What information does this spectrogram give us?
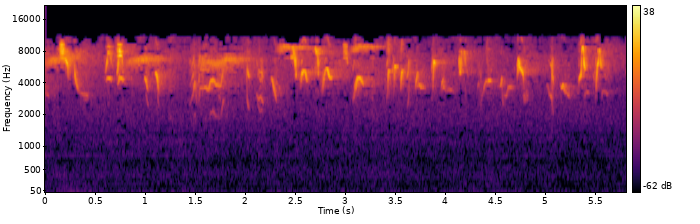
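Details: Singing American goldfinch: a long, rapid, run-on warble of high twittering notes, buzzy slurs and bright whistles packed closely together, barely pausing, with a faint steady hiss beneath.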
